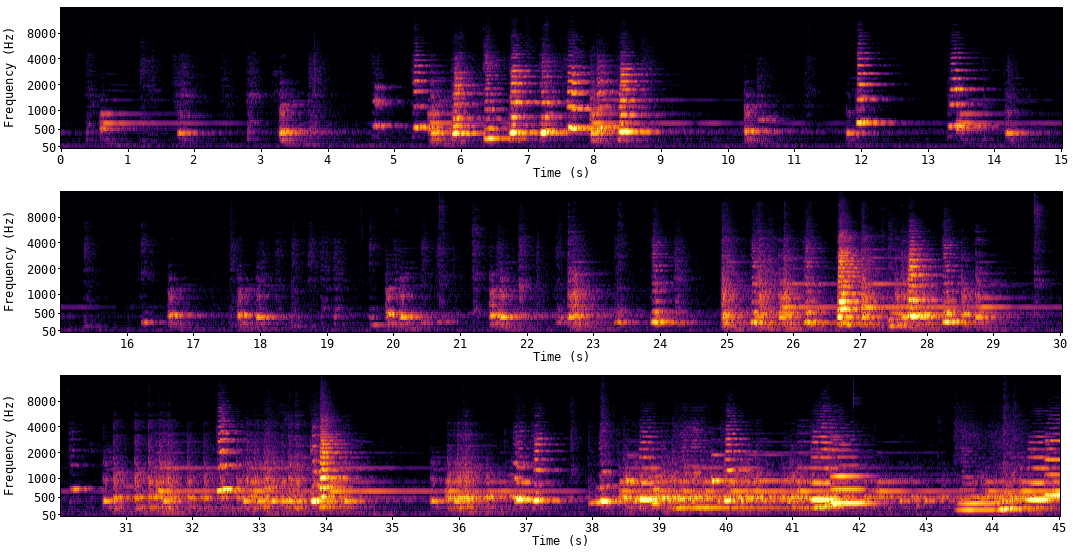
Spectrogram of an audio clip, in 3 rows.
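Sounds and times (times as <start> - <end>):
piano notes: 0.3 - 15.5, 21.4 - 45.0
saxophone notes: 4.6 - 9.5, 10.4 - 14.2, 23.3 - 30.8, 31.5 - 35.3, 36.6 - 45.0.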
